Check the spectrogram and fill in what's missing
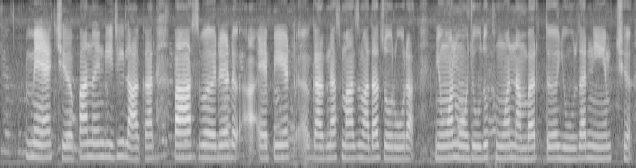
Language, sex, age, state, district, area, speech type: Kashmiri, female, 30-45, Jammu and Kashmir, Anantnag, urban, read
